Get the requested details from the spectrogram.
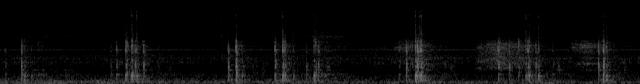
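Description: Very long curved fingernails tap and click rapidly on a large, solid, dark brown glossy wooden tabletop. Short, sharp clicks come in quick clusters, with brief bright scratchy swishes between some taps, over a quiet steady background.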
